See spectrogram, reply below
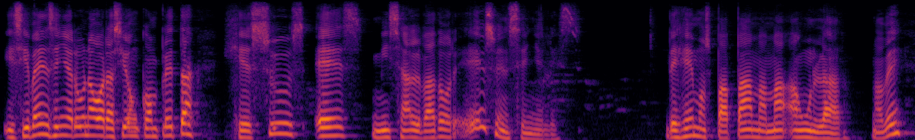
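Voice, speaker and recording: A man's voice: on the high side, expressive, measured pace, lo-fi sound. A man preaching a Bible teaching sermon in a conversational, joking way. He keeps asking his listeners rhetorical questions and calls them brother.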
